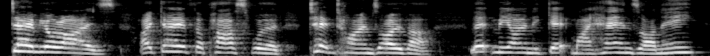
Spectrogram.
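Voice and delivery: high, loud furious roar; yelling with rage. A narrator's reading. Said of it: "yelled with rage".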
